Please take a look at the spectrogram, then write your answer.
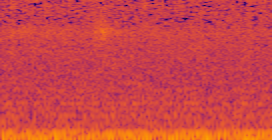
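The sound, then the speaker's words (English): A steady, deep rumble fills the inside of a moving black Suburban SUV by day, part of a three-car convoy heading down a street, constant and unbroken for the whole stretch, with a faint airy hiss on top and no voices. “Interior black suburban day.”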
